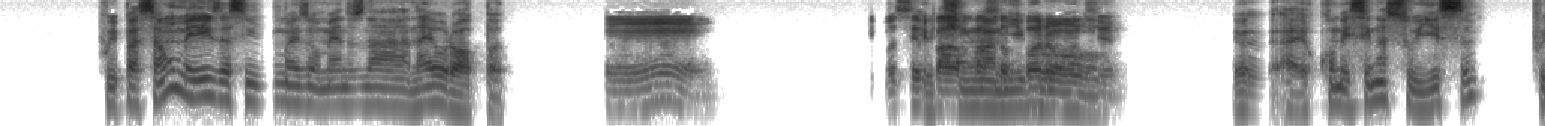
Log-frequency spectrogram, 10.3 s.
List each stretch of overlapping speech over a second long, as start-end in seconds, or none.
6.1-7.5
